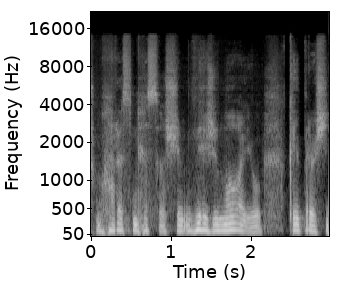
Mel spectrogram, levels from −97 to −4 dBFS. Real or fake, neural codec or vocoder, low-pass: fake; codec, 44.1 kHz, 2.6 kbps, DAC; 14.4 kHz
